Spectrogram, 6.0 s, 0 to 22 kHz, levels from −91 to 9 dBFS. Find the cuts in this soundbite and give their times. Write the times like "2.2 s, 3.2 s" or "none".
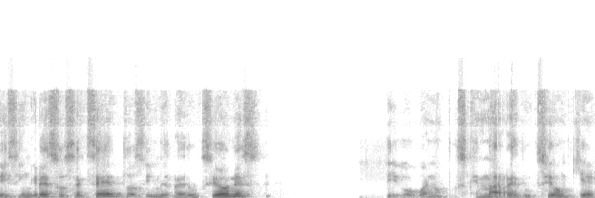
none

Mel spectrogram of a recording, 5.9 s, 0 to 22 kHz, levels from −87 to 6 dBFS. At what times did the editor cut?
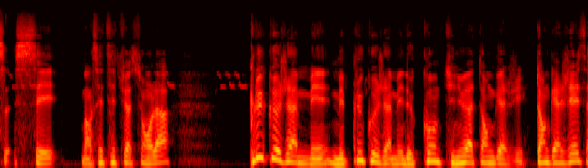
none

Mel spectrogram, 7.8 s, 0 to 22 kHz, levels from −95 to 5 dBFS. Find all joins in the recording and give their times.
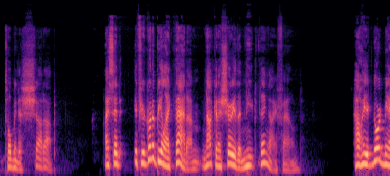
none

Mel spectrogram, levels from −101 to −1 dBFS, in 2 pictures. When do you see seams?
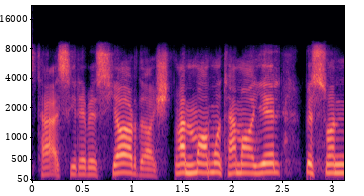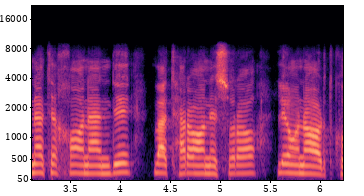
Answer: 1.4 s, 1.8 s

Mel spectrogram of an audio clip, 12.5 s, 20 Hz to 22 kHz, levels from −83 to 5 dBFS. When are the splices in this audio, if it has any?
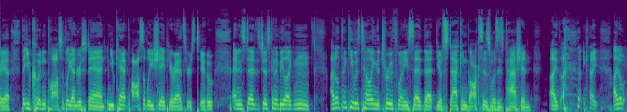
none

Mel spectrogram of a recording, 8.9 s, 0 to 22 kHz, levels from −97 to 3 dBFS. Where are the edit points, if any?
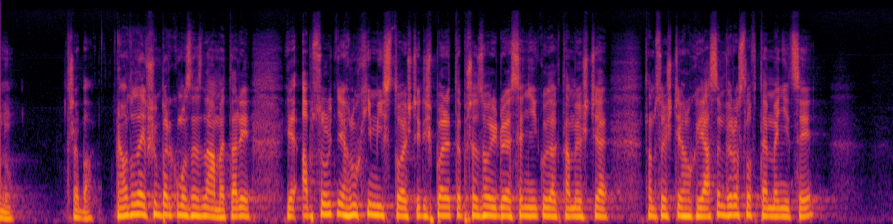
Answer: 1.0 s

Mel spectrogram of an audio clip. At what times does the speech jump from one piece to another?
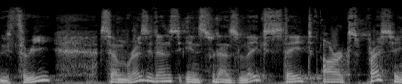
2.0 s

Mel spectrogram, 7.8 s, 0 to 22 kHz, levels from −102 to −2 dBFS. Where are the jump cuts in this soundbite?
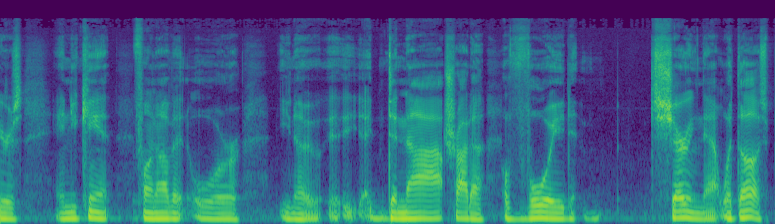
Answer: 1.3 s, 4.4 s, 5.0 s

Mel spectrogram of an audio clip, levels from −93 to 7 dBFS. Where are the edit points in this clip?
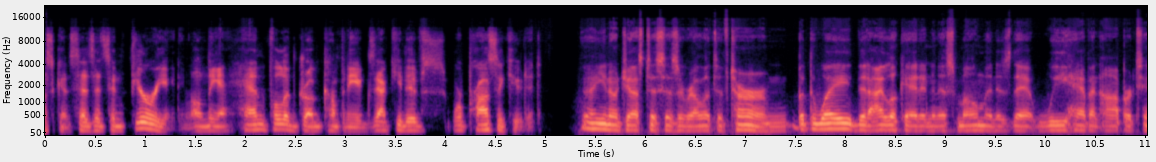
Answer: none

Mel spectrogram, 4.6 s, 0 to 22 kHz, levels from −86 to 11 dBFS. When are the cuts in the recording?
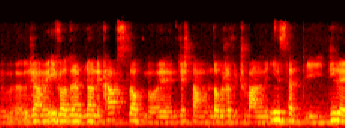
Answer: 2.0 s, 2.8 s

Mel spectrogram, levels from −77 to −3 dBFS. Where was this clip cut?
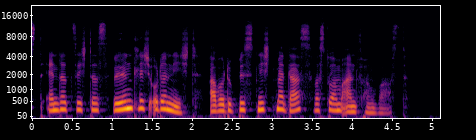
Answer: none

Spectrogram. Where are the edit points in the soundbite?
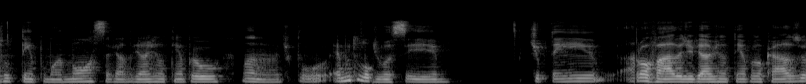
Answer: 2.3 s, 3.7 s, 5.2 s, 6.3 s

